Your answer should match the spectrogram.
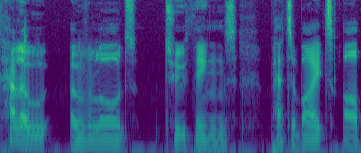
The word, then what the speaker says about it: petabytes: of this is that Jen mentioned petrol bytes and because I'm so dumb I didn't correct her I thought I know it's petabytes or petabytes like I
